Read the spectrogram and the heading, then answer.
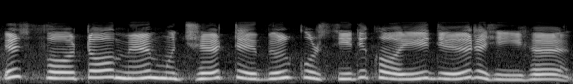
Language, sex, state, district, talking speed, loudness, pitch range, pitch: Hindi, male, Madhya Pradesh, Katni, 105 wpm, -15 LUFS, 250-305 Hz, 280 Hz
